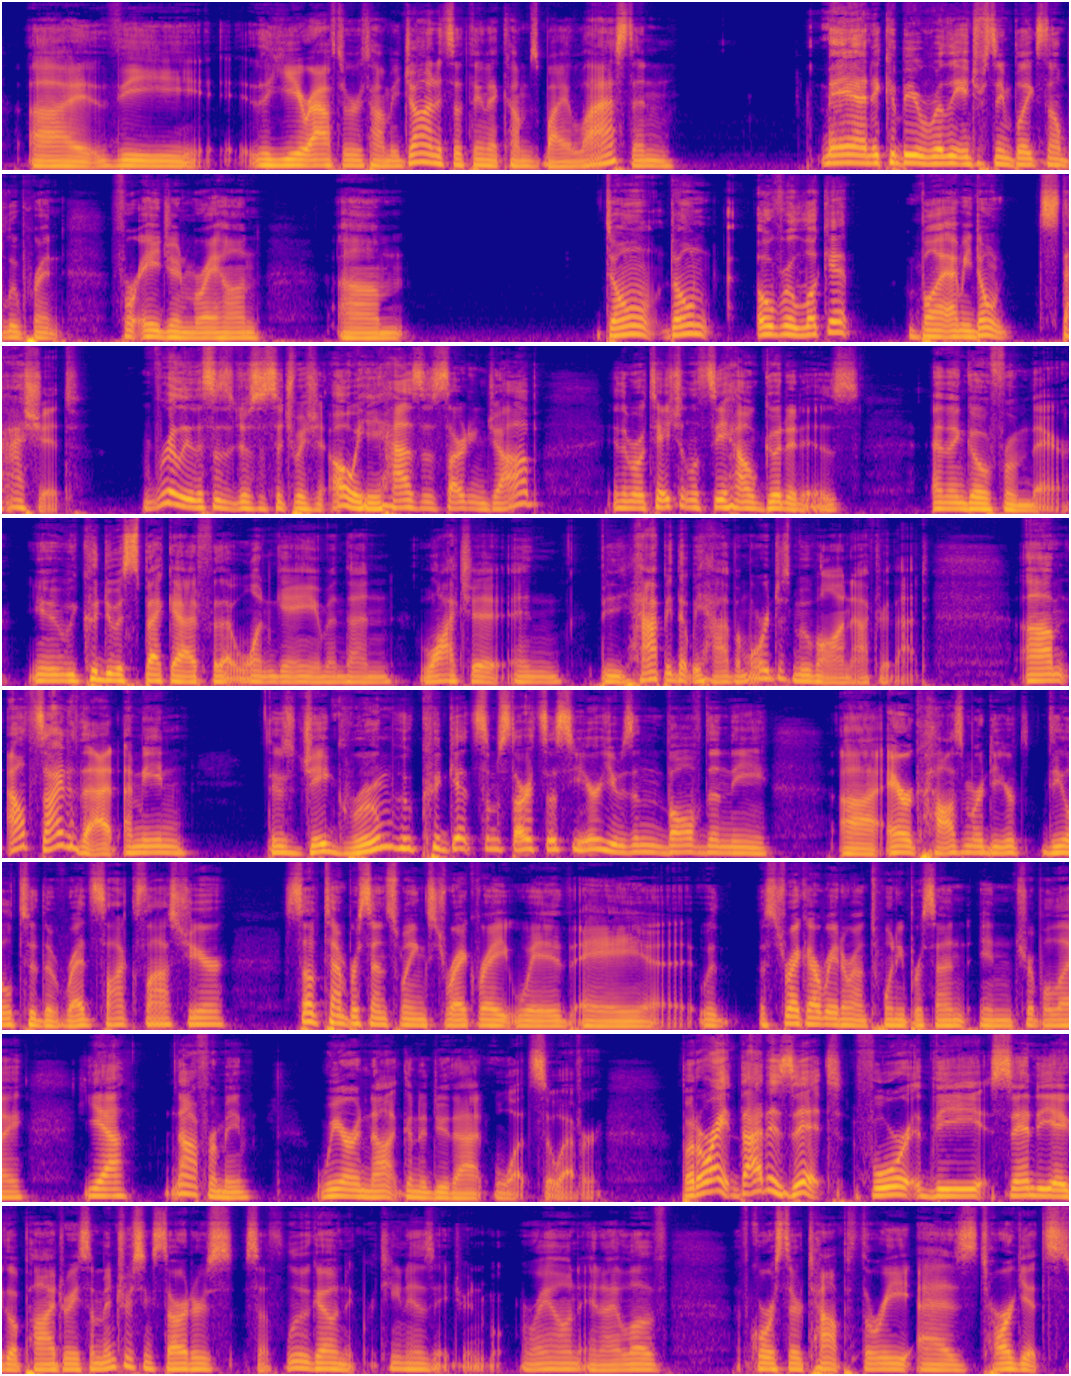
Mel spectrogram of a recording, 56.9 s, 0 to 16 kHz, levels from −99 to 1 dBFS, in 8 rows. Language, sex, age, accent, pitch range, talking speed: English, male, 20-39, American, 110-145 Hz, 190 wpm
